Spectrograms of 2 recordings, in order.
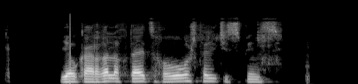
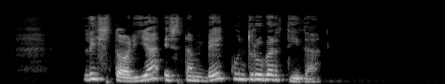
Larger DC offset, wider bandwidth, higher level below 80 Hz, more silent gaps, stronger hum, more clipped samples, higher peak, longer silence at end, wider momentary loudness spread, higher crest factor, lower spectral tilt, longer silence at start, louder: neither; about the same, 11 kHz vs 11.5 kHz; first, -52 dBFS vs -66 dBFS; neither; neither; neither; first, 0 dBFS vs -4 dBFS; second, 0.8 s vs 1.25 s; about the same, 11 LU vs 10 LU; about the same, 18 dB vs 20 dB; first, -6.5 dB/octave vs -5 dB/octave; second, 0.6 s vs 0.85 s; first, -17 LUFS vs -21 LUFS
